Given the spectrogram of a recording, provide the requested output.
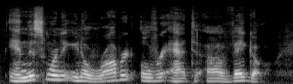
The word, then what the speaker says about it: Vvego: And this one, Robert over at Vago. And he's got two V's in the pronunciation of it.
